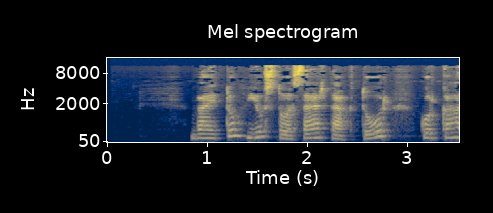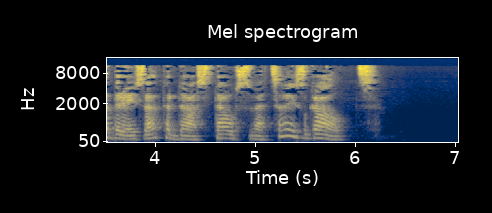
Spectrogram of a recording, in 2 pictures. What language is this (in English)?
Latvian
